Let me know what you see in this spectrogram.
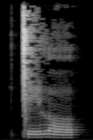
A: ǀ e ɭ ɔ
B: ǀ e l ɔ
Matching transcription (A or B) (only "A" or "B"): B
